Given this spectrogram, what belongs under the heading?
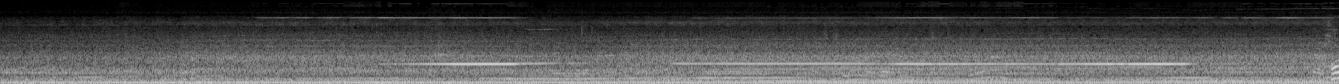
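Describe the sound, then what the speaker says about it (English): A steering system being worked produces a harsh, wavering whine over a steady, loud engine drone that runs unbroken throughout. "That horrible noise, I've realised, is when they're using the steering."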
